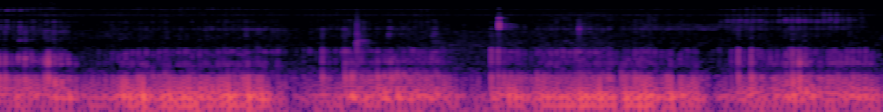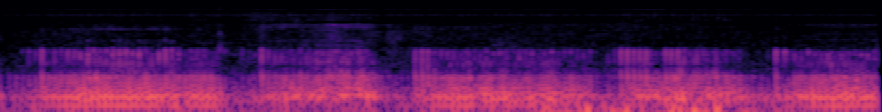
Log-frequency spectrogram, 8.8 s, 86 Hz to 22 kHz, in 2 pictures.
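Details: Poko J, a male Scottish Fold kitten born 15 October 2019, purring loudly at home; deep continuous rumble broken into breath-length pulses of about a second each, alternating in and out.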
